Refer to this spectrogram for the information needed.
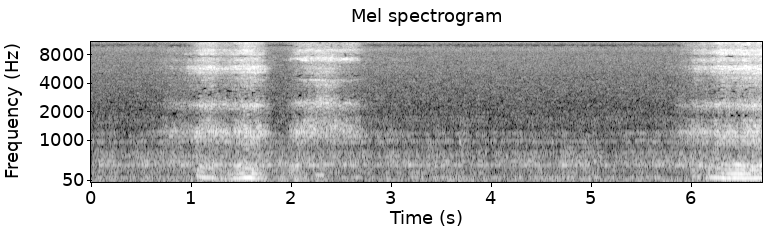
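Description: Quiet, low snoring breaths, two close together then one more after a long pause. Snoring during sleep.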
